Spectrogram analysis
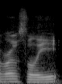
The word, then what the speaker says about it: Rosalie: Um as much as I adore Rosalie, am I pronouncing that right? Rose Ellie L. Rosel. Rosal. As much as I adore Rosalie, um I I'm not going to be Rosal.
